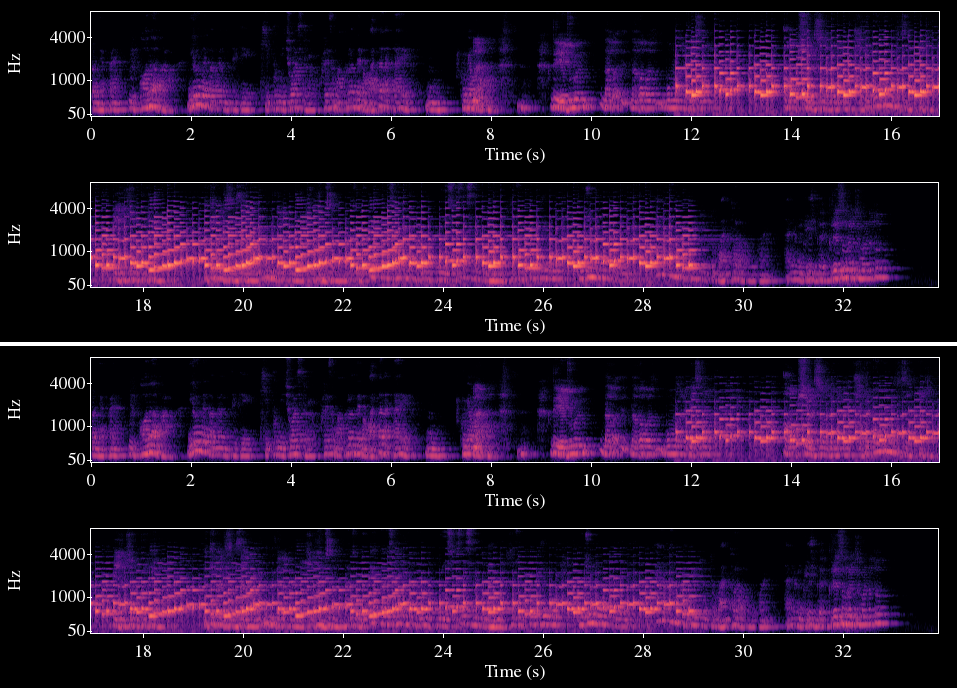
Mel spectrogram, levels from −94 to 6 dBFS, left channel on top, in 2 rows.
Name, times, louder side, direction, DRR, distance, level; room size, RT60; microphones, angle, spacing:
voice 1, 0.0-0.6 0.9-1.5 1.9-6.4 6.7-7.0 7.4-8.0 8.5-8.7 21.4-27.8 28.2-32.3, right 1 dB, 60° right, -9 dB, 5.8 m, -44 dB
voice 2, 8.9-12.5 12.8-12.9 13.8-16.9 17.4-18.5 19.2-22.1 24.8-25.2 31.2-32.8, equal, 20° right, -3 dB, 2.0 m, -43 dB
sound 1, 11.7-29.1, left 6 dB, 65° left, 0.5 m, -27 dB
11.5 x 7.3 x 7.1 m, 0.82 s
head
